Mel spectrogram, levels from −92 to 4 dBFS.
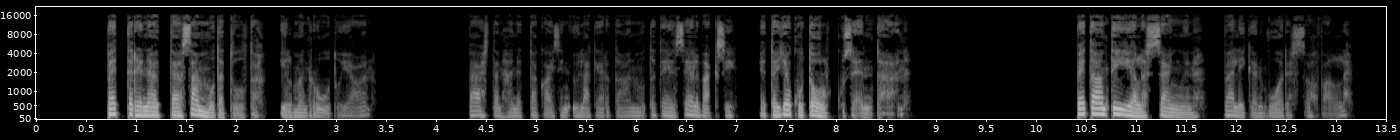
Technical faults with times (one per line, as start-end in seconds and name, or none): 2.05-3.07 zipper noise
5.89-7.42 zipper noise
11.01-11.95 zipper noise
